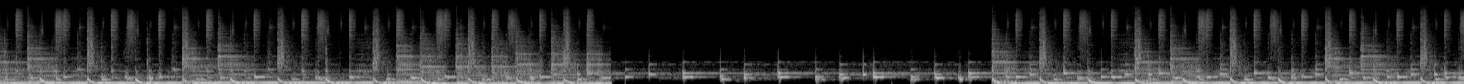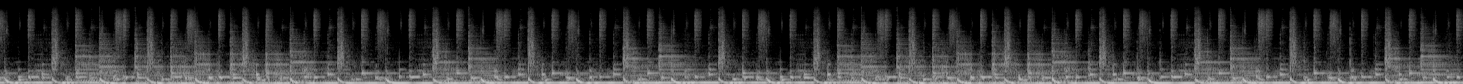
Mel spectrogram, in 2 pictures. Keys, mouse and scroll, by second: 6.4 double click, 13.6 ctrl+-.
